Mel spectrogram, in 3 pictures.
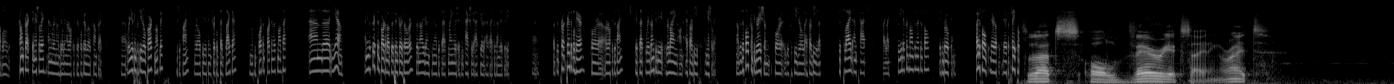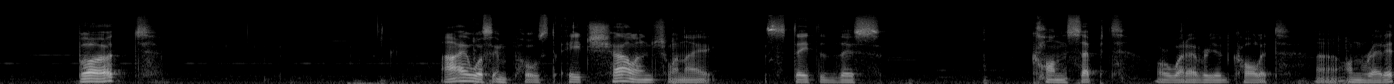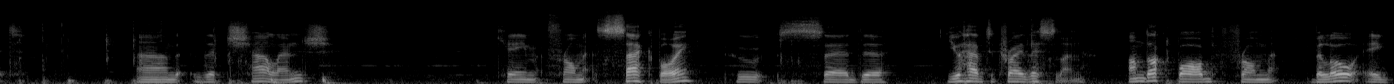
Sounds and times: Speech: 10.1 - 12.7, 18.4 - 22.8, 24.3 - 28.1, 29.2 - 31.3, 32.9 - 36.8, 37.4 - 41.8.

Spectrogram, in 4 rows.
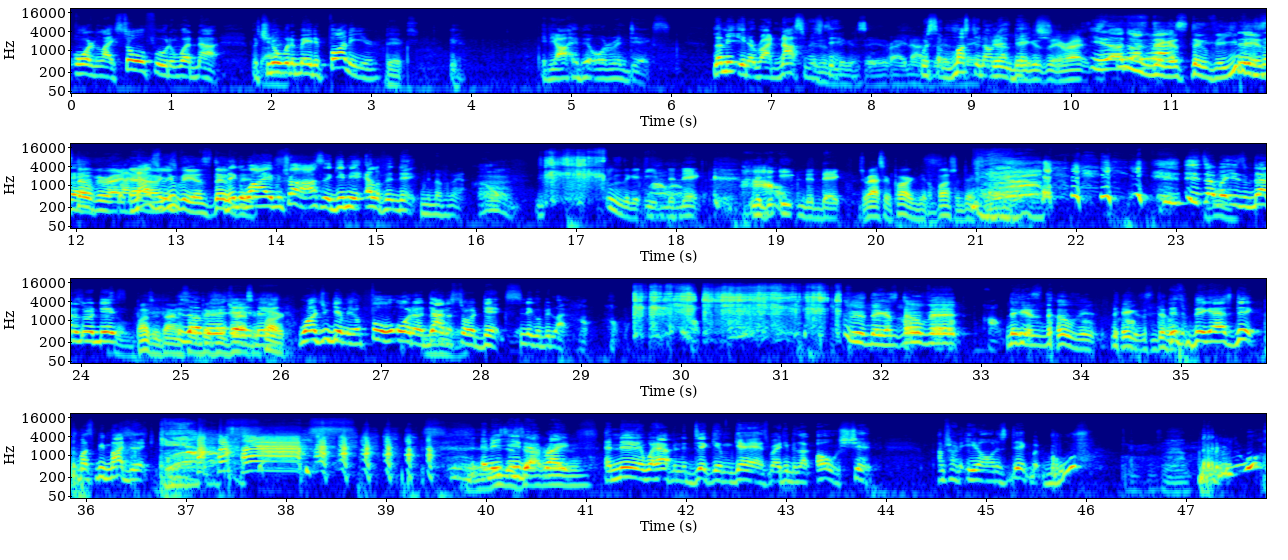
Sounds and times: Inside, small room: 0.0 - 47.8.

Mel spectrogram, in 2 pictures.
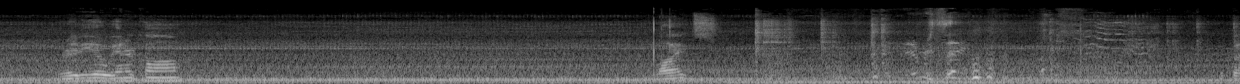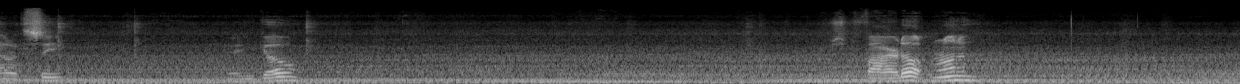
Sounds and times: Bus: 0.0 - 24.8
Speech: 0.6 - 1.9, 6.6 - 7.2, 9.0 - 9.8, 12.2 - 13.1, 14.6 - 15.5, 20.7 - 22.2.

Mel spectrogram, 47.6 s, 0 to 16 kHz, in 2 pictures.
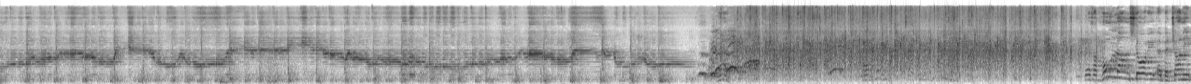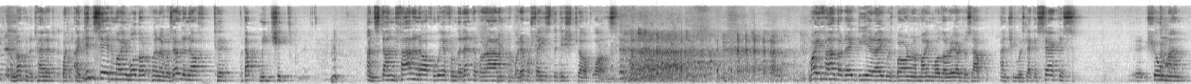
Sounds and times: Music: 0.0 - 14.0.

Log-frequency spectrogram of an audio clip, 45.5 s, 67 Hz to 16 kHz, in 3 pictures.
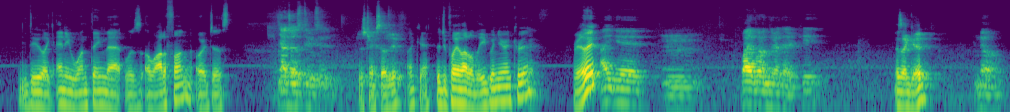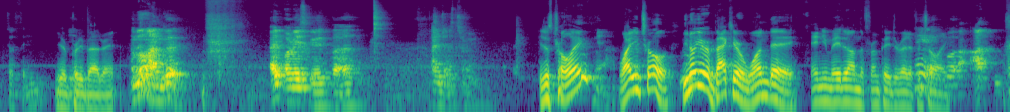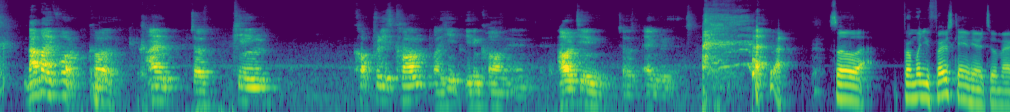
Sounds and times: Speech: 0.3 - 3.4, 4.2 - 9.7, 14.6 - 17.9, 19.2 - 20.6, 21.6 - 22.3, 23.2 - 30.0, 30.7 - 34.4, 35.6 - 40.5, 42.8 - 45.4.

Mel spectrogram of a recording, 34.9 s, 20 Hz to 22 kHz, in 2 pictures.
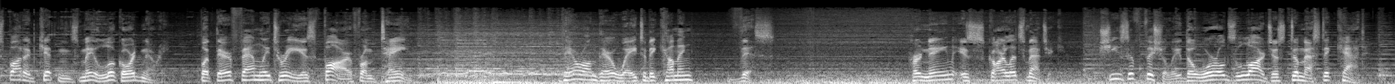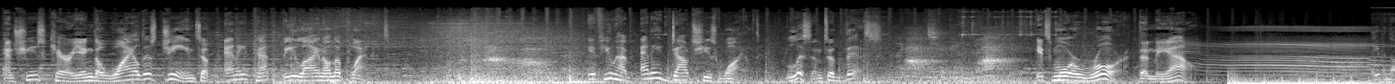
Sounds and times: Music: 0.0 - 34.8
Speech: 7.0 - 9.7, 11.4 - 13.2, 13.8 - 22.2, 24.8 - 28.9, 30.4 - 34.8.

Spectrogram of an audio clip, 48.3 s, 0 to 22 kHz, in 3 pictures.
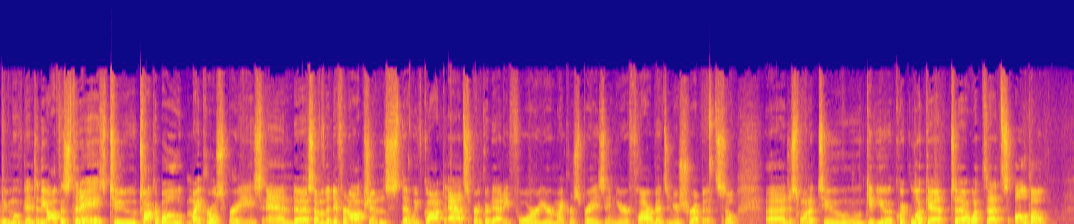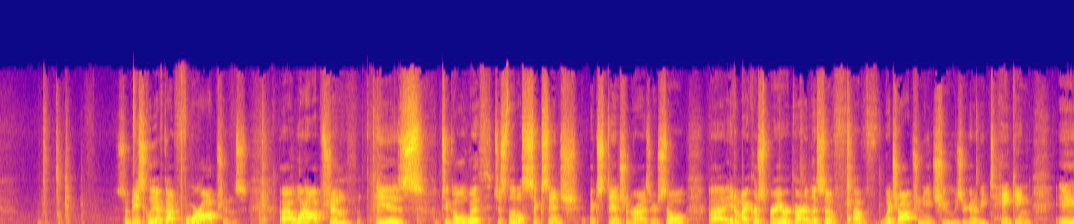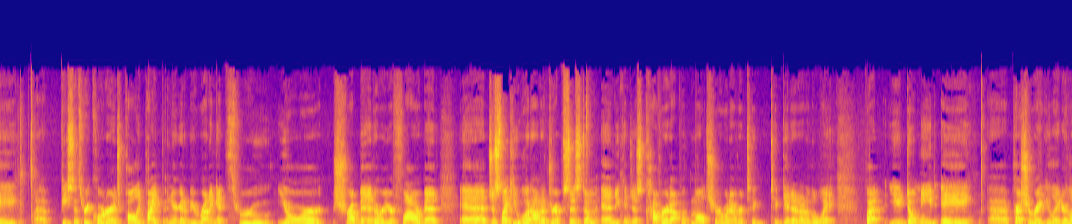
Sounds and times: Speech: 0.0 - 15.8, 17.9 - 48.3.

